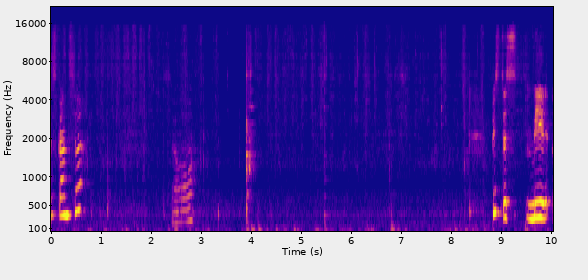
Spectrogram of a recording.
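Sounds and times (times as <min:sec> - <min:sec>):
whisk scraping dough in pot: 0:00.0 - 0:10.0.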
